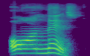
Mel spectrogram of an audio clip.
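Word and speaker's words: honest: रही है ओ की ऑनेस्ट ऐसे हम बोलते हैं इसको ऑनेस्ट तो साउंड वॉवेल साउंड है इसलिए इससे पहले हमने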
